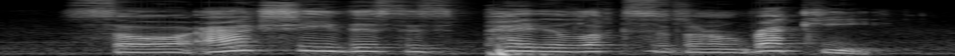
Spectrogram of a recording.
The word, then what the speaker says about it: Palaeoloxodon recki: And good God, I pronounced it wrong. So actually this is Palaeoloxodon Recki. Palaeoloxodon Recki.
